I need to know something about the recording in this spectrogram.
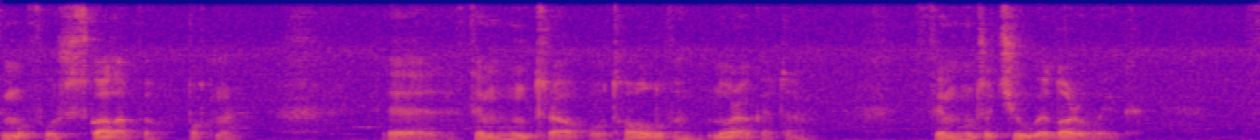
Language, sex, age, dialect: Faroese, male, 15-35, Suðuroy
